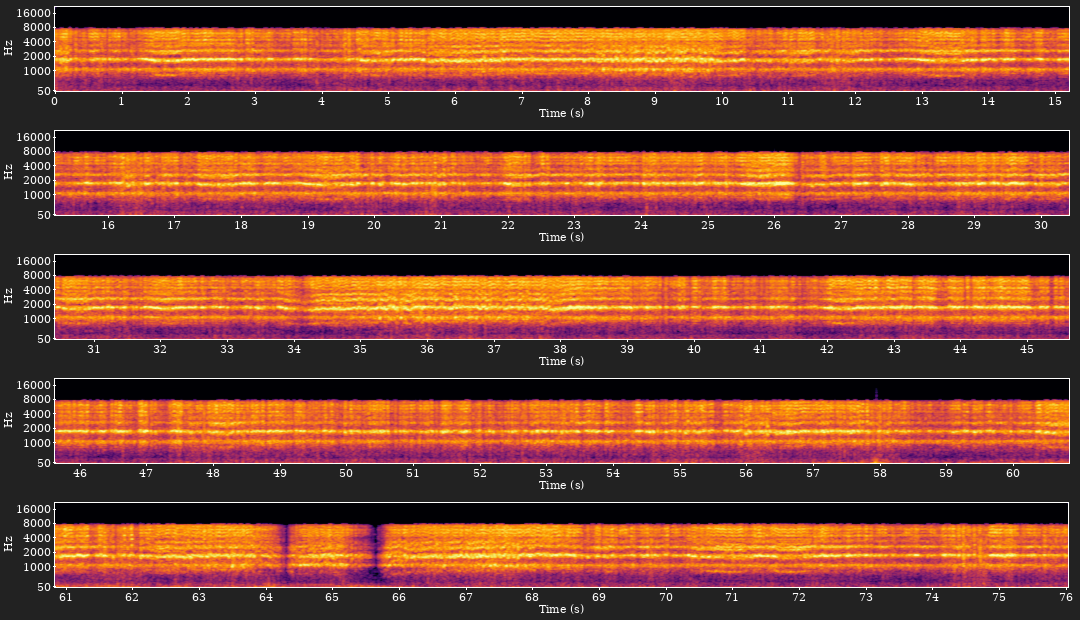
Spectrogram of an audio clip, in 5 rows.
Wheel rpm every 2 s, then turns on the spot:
230, 230, 230, 200, 190, 210, 230, 230, 230, 220, 230, 230, 230, 220, 230, 220, 230, 200, 190, 220, 230, 230, 230, 240, 230, 230, 230, 230, 230, 230, 230, 200, 100, 170, 220, 220, 230, 230.
none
